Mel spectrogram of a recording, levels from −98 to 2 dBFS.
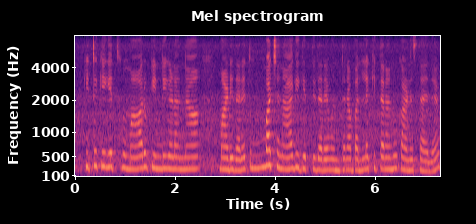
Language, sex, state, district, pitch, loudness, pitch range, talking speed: Kannada, female, Karnataka, Bellary, 245 Hz, -27 LUFS, 235-265 Hz, 100 wpm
